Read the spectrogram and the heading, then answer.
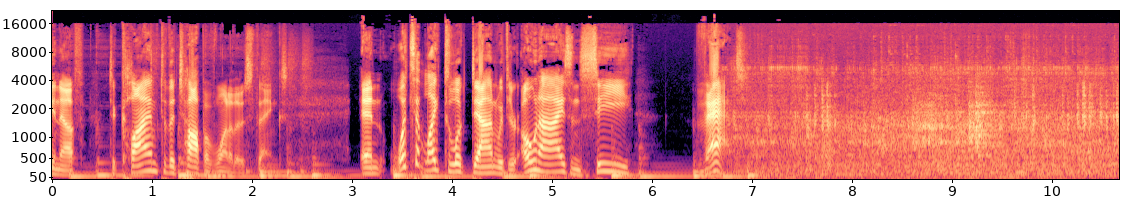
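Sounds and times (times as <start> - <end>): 
speech: 0.0 - 7.2
creaky rumbling elevator hauled to the top of a very tall tower: 6.6 - 10.6
faint rattling: 6.6 - 10.6.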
